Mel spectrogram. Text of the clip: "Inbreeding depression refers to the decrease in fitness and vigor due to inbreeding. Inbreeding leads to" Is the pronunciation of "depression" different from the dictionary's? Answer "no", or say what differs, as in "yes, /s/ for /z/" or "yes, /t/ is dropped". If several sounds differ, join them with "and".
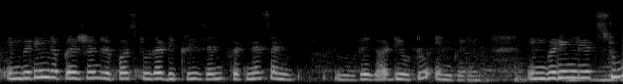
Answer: no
